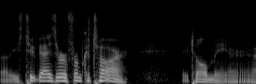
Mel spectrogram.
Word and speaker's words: Qatar: These two guys were from Qatar, they told me, or I believe it's cutter is how it's pronounced.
